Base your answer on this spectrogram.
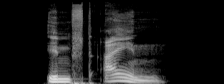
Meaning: inflection of einimpfen: 1. third-person singular present 2. second-person plural present 3. plural imperative
- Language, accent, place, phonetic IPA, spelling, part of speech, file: German, Germany, Berlin, [ˌɪmp͡ft ˈaɪ̯n], impft ein, verb, De-impft ein.ogg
